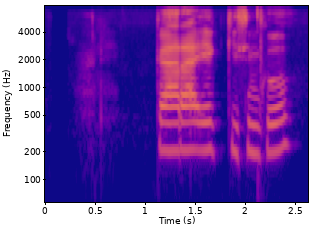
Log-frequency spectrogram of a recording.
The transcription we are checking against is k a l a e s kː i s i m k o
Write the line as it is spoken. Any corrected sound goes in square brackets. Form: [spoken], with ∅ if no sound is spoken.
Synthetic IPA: k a [ɾ] a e [∅] kː i s i m k o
